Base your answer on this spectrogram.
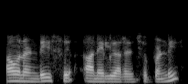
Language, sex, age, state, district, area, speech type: Telugu, male, 18-30, Telangana, Karimnagar, urban, conversation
